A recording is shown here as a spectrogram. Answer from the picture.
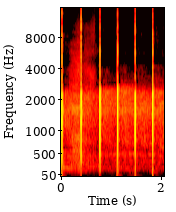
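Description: One person clapping hands in a steady beat, about three sharp single claps a second.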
